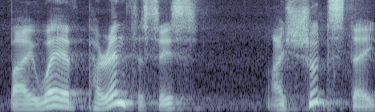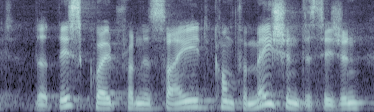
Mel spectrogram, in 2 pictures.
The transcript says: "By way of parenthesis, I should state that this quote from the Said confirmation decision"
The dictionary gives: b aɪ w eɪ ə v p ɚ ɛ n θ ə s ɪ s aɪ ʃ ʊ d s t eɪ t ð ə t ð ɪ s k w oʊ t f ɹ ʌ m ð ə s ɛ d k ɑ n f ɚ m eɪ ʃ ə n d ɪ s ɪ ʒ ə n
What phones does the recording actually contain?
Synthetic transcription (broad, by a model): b aɪ w eɪ ə v p ɚ ɛ n θ ə s ɪ s aɪ ʃ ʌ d s t eɪ t ð ə t ð ɪ s k w oʊ t f ɹ ʌ m ð ə s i d k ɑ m f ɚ m eɪ ʃ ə n d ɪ s ɪ ʒ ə n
